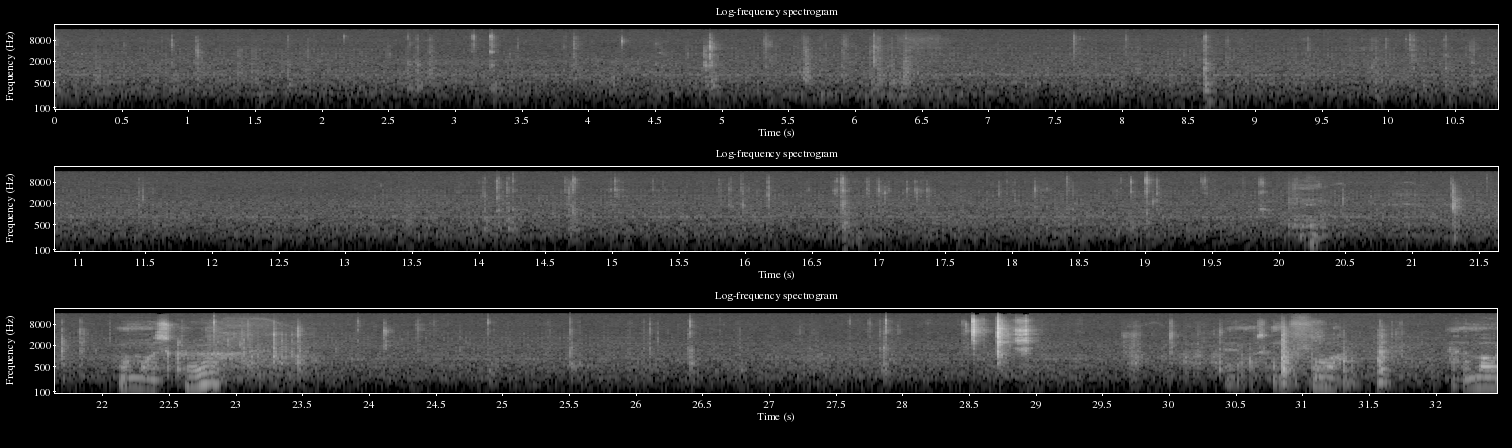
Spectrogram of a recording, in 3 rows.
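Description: Scattered light clicks and ticks of a screwdriver and small metal parts as screws are backed out of an Atari 1050 floppy disk drive to free its spindle motor. There is a brief louder scuffle of handling about 22 seconds in and a sharp clatter of metal parts near the end.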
